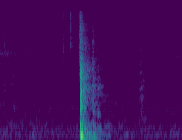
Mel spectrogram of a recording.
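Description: A sharp click sounds as a plastic part is handled.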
